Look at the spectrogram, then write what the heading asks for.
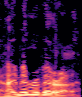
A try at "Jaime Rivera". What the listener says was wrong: I have a problem with the way you pronounce his name. You need to roll your R's. Jaime Rivera.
